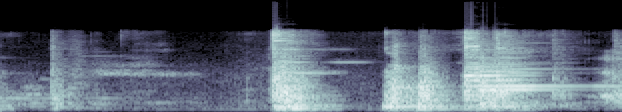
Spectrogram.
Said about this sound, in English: We'll clamp this.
